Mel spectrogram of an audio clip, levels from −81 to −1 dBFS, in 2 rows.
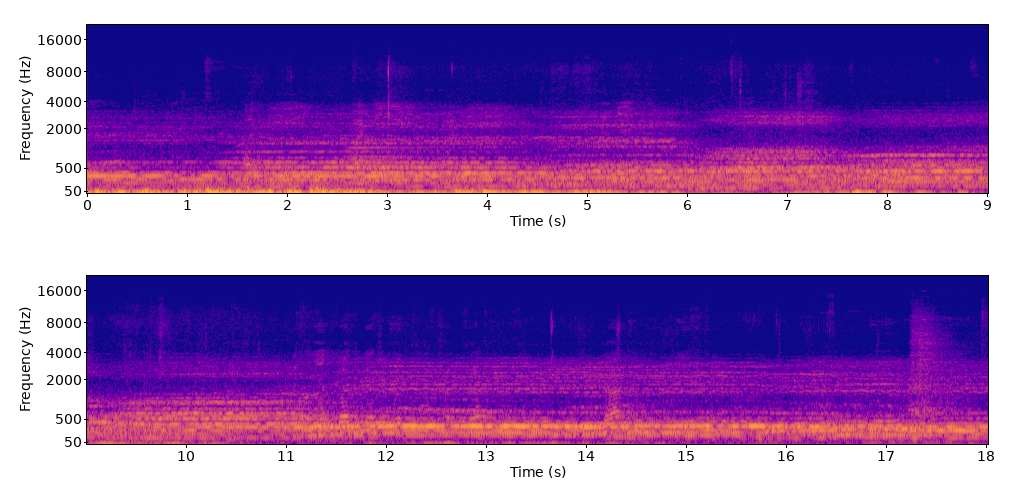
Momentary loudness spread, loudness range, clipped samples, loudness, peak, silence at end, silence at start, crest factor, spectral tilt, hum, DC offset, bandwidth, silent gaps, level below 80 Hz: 6 LU; 4 LU; under 0.1%; -28 LUFS; -8 dBFS; 0 s; 0 s; 16 dB; -7.5 dB/octave; none; under 0.1%; 9.6 kHz; none; -28 dBFS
